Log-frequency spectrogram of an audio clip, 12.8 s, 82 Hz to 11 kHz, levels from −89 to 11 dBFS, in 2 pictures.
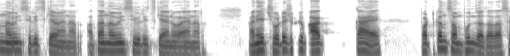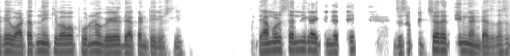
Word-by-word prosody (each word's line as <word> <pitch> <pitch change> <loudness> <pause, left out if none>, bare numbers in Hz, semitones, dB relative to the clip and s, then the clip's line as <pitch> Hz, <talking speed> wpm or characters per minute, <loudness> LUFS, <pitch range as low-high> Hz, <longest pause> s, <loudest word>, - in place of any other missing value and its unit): नवीन 140 -1 +1
series 125 -2 -5
केव्हा 110 -4 +1
येणार? 90 -1 -6
आता 135 - 0
नवीन 130 +1 +2
सीरीज 120 -2 -5
केव्हा 100 -3 -1
येणार? 90 -1 -5 0.6
आणि 120 +4 +3
हे 140 - +4
छोटे-छोटे 140 +3 -1
भाग 125 +1 +8 0.4
काय 135 -5 +4
आहे 110 - +1 0.5
पटकन 155 +5 +1
संपून 135 -2 0
जातात. 100 -4 +1
असं 110 +4 -9
काही 125 +1 +1
वाटत 115 +3 +3
नाही, 130 -2 +1
की 125 - -4
बाबा 125 +1 +4
पूर्ण 120 +1 -1
वेळ 110 +2 +3
द्या 110 -2 +3
कन्टिन्यूअसली. 95 -3 -5
तर 90 - -32
त्यामुळेच 140 +3 +3
त्यांनी 145 +1 +1
काय 140 -1 +5
केलंय 120 0 -1
ते, 150 - -2 0.5
जसं 105 0 -6
पिक्चर 125 +7 +2
आहे 140 - +5
3 135 0 +1
घंट्याचं 100 -3 0
तसं 125 +2 -9
125 Hz, 190 wpm, -24 LUFS, 105-135 Hz, 0.6 s, भाग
